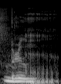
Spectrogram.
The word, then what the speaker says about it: Bloem: Euh, voilà, dernier album, Bloem ou Blom, je sais pas comment ça se dit. – Bloom. – Euh, Bloom, voilà. Ça doit vouloir dire fleur, je pense.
